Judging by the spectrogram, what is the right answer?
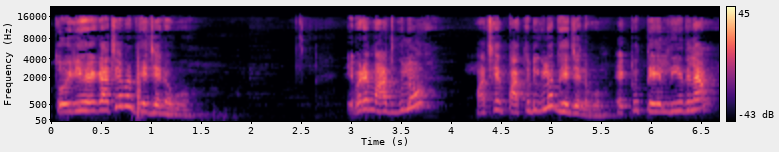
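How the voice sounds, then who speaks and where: A woman's voice: high-pitched, expressive, fairly quick. A woman, a home cook narrating a recipe step by step in plain, short, casual phrases. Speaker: home cook hosting a cooking channel.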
